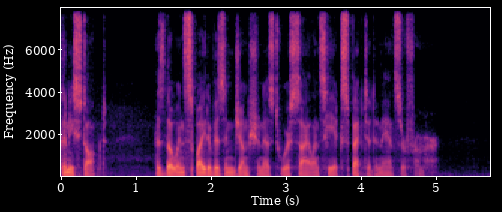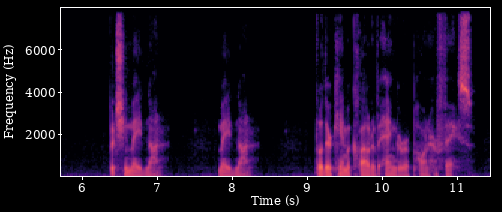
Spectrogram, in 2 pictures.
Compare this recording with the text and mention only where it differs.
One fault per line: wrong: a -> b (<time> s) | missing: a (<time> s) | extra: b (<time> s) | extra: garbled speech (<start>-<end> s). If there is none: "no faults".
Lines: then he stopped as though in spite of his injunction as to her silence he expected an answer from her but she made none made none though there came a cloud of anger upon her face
no faults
